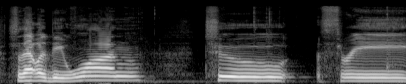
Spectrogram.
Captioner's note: none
